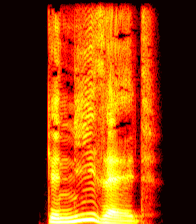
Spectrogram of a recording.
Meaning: past participle of nieseln
- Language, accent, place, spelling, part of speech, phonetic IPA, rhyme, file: German, Germany, Berlin, genieselt, verb, [ɡəˈniːzl̩t], -iːzl̩t, De-genieselt.ogg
